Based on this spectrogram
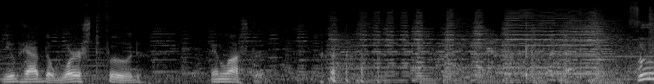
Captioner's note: laughs; lively music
